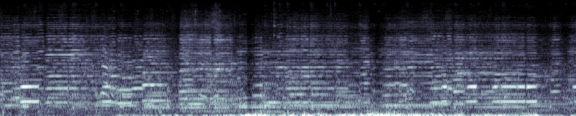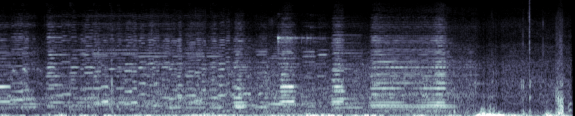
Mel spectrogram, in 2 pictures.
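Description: Piano accordion playing a tune, melody notes moving over held chords, with a low bump near the end.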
